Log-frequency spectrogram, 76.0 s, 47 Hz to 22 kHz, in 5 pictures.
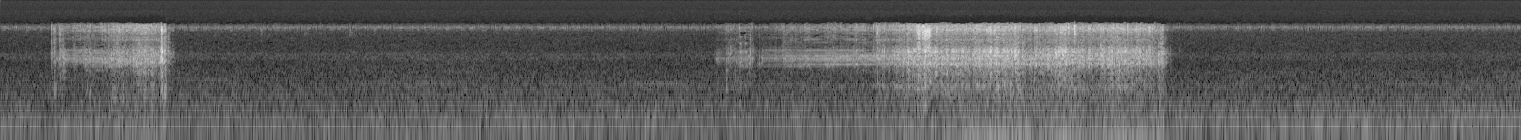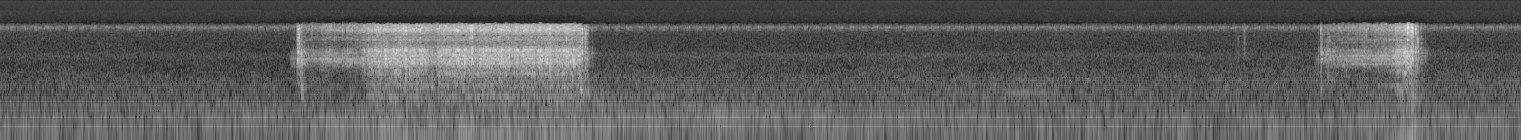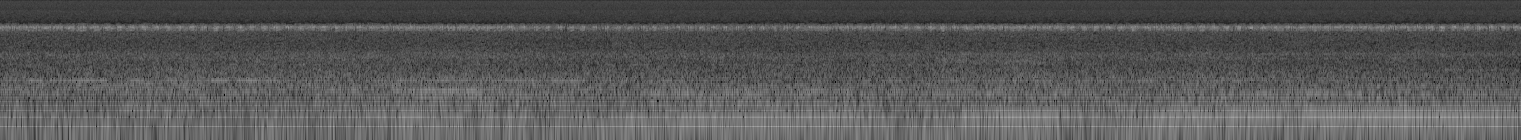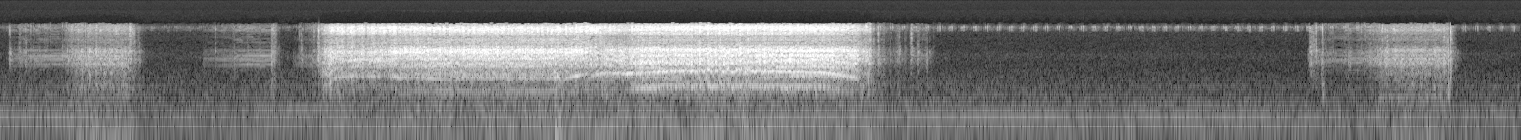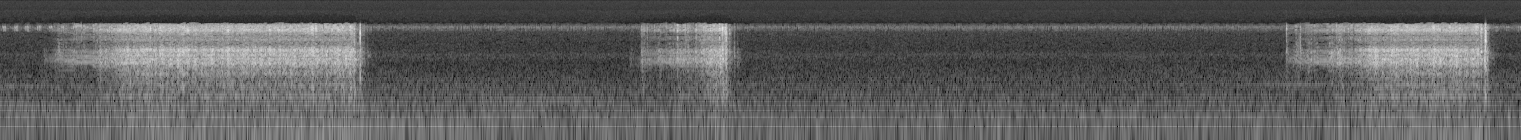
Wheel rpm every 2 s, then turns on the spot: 0, 0, 0, 0, 20, 20, 0, 0, 0, 10, 10, 0, 0, 0, 0, 0, 0, 0, 0, 0, 0, 0, 0, 10, 60, 100, 100, 10, 0, 10, 10, 20, 0, 0, 0, 0, 0, 10.
8-12 18-22 54-56 62-64 74-76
